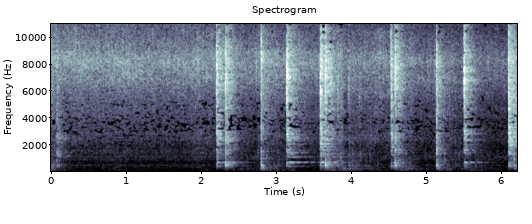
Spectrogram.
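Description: Shrimp sizzling in hot oil with onions and tomatoes in an aluminium pot. From about two seconds in, a spoon stirs them, clinking against the pot about twice a second with a short ringing clank each time.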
